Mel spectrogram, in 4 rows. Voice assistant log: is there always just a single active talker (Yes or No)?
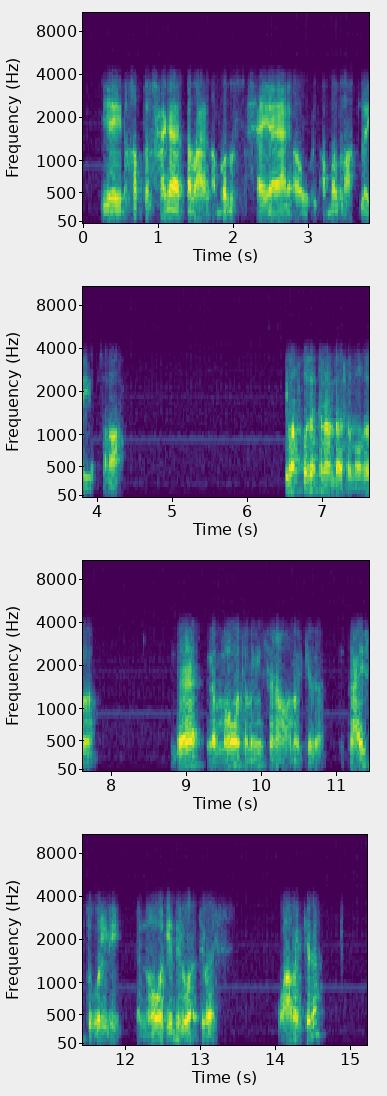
Yes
